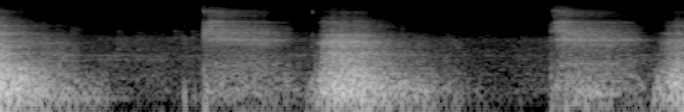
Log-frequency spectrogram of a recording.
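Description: A young man beatboxes into a microphone with breathy bursts and deep thumps.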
